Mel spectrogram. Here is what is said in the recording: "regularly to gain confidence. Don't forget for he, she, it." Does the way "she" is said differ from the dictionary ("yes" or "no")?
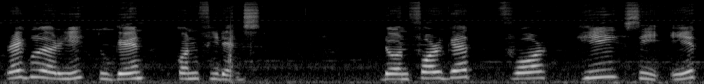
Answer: yes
